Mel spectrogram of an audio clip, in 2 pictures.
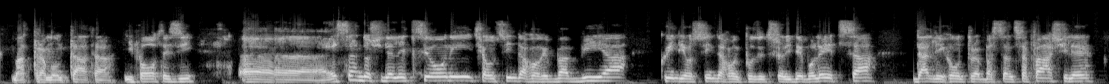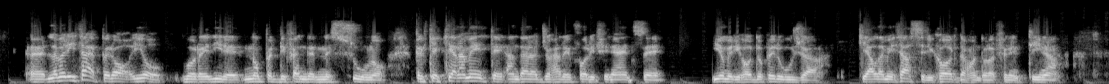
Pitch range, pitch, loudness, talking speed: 115-145 Hz, 125 Hz, -12 LUFS, 155 wpm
